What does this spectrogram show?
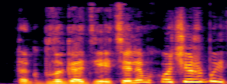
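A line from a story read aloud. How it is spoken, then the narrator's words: Laughing. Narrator (Russian): смеялся он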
